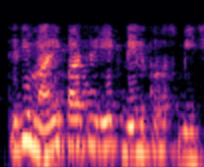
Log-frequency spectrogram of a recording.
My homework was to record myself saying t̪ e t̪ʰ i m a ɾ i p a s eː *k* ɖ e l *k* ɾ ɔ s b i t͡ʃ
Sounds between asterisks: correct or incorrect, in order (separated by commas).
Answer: correct, correct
